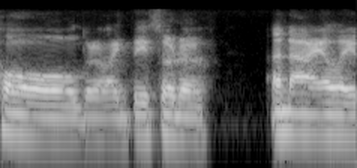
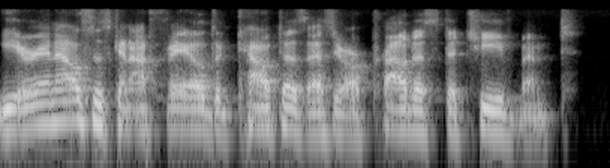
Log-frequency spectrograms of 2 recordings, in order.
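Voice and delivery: generic go-to monster voice; 4 semitones higher than usual. Describing how the Skrull Emperor praises his own race, in Skrull Emperor voice. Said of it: "Nice Skrull voice".

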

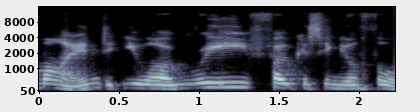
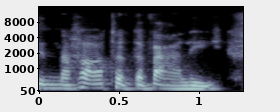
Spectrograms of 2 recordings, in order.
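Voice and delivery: playful put-on Welsh accent on "valley"; 3 semitones lower than usual. Speaker explaining an inner-child analogy slips into a put-on Welsh accent. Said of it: "I can't say valley without saying a Welsh accent".

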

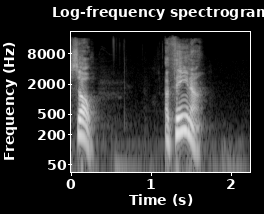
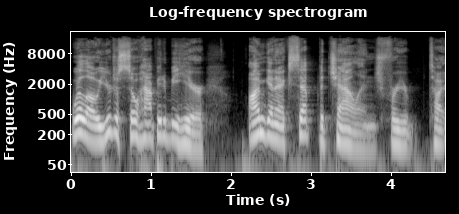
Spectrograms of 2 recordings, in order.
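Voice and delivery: ordinary delivery

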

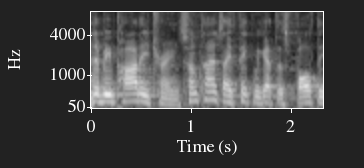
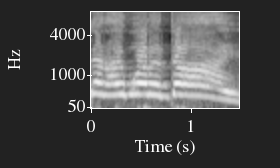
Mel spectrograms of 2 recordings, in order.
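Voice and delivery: put-on screamy, very high little three-year-old voice; 13 semitones higher, 7 dB louder than usual. Retelling what a three-year-old said back, in a screamy little three-year-old voice. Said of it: "in a screamy little three-year-old voice said".

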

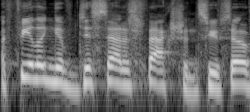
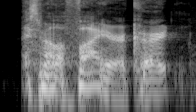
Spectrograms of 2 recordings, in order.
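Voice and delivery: voiced stage whisper; 5 semitones lower than usual. Reading Wolverine's line aloud from a story: half-whispering. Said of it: "Wolverine whispers".

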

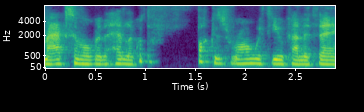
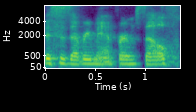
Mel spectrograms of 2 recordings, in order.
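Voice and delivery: plain

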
